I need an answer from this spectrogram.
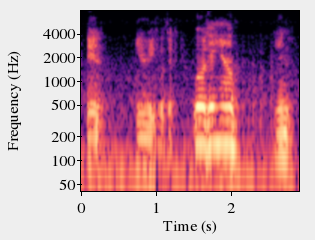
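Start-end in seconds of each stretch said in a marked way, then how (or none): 1.5-2.1 startled, pitched well above usual; startled reaction. Acted. Eri reacts to the clones going up in flames, startled. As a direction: react with high-pitched disbelief.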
